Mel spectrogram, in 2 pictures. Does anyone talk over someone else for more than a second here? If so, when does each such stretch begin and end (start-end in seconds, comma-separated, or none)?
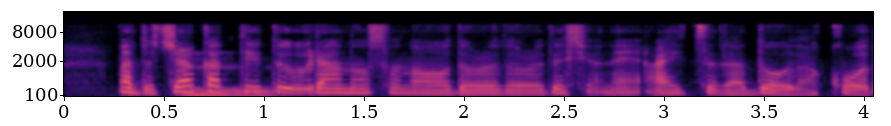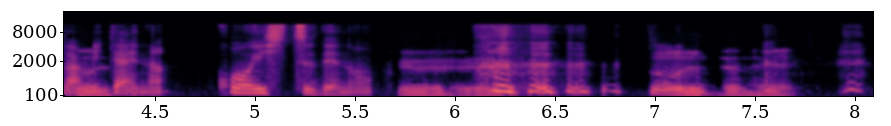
none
